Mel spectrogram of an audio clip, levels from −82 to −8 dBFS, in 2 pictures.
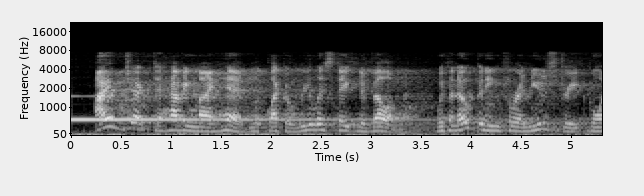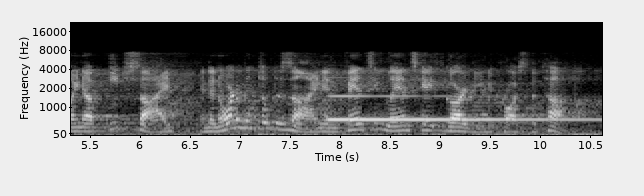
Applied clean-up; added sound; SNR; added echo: none; Chink, clink; 3 dB; reverberation time 2.4 s.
